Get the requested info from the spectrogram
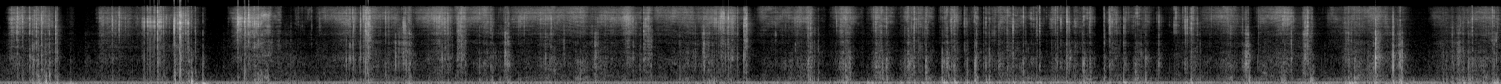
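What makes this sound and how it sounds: Fingertips scratch the sleeve and front of a white cotton t-shirt being worn, making a dense, bright, papery rustle of quick strokes and crinkles that rises and falls in short bursts. A steady low hum runs underneath almost the whole time, dropping out just before the end.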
